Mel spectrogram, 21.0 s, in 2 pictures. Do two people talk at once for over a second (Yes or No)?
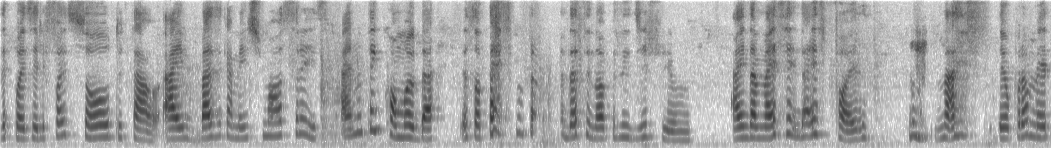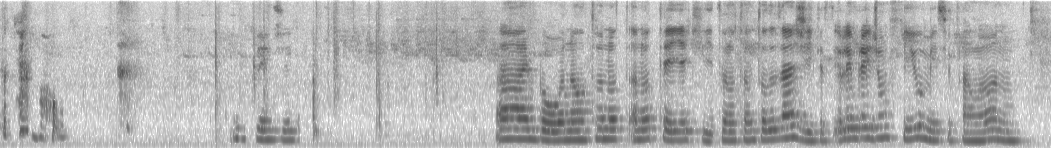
No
